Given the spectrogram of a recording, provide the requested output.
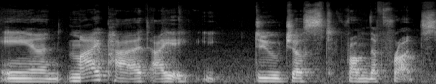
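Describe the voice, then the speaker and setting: Over noticeable background noise, a woman speaks with a very deep, low pitch and fairly even intonation. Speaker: gardening channel host, garden center worker. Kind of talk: tutorial.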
